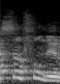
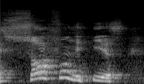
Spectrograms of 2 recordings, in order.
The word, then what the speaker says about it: Sofonias: Não é sanfoneiro, gente, é Sofonias, tá ok?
